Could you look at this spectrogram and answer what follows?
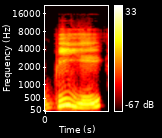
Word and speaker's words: billet: un billet de train dans le mot billet on entend le son ye les lettres e et T se prononcent e B de train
